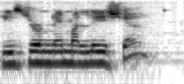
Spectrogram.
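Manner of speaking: pitch climbs at the end of Alicia. Teaching english question intonation: rising intonation on alicia. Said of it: "Alicia va subiendo la entonación al final".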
